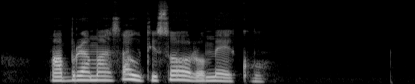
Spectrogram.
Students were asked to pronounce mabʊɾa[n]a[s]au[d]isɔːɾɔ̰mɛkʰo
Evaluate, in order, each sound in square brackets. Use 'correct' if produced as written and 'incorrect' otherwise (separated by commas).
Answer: incorrect, correct, incorrect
